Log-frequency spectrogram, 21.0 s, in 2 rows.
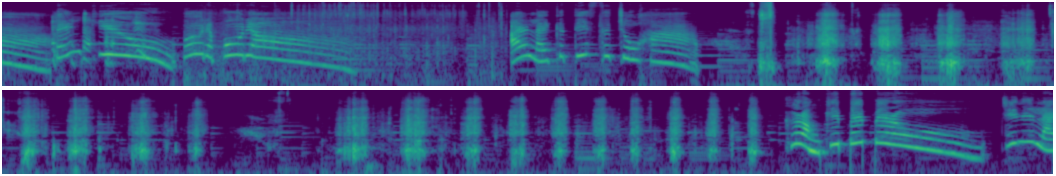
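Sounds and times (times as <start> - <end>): soft background music: 0.0 - 21.0
crunching and chewing cereal: 1.8 - 5.1, 7.4 - 18.2.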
